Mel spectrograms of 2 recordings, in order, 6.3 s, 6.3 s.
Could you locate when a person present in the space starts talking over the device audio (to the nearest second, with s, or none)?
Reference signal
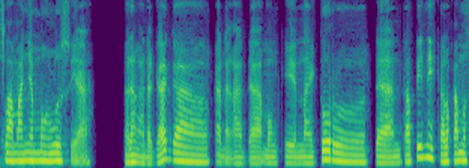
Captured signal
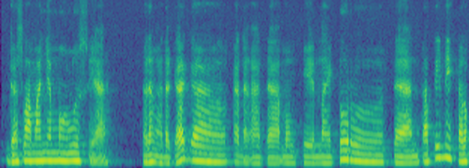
none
